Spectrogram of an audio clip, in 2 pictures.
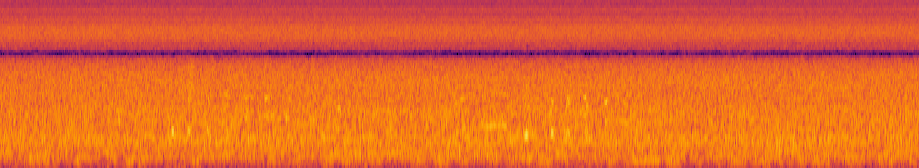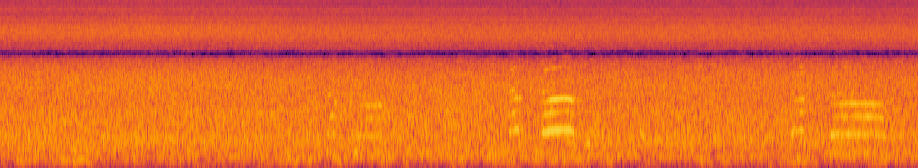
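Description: Chamadka waterfall pours in a steady, full roar of falling water, a dense broadband rush that holds constant throughout, with faint birdsong chirps briefly audible above it.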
